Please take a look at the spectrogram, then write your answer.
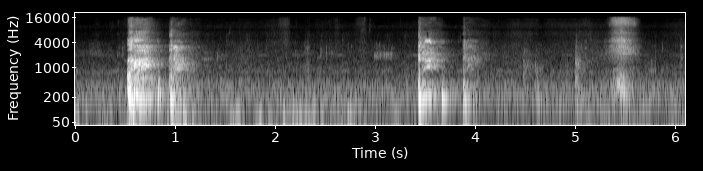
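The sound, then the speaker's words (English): Coughing fits after drinking water: a pair of loud, harsh coughs, a pause, then another double cough, followed by a softer breathy cough at the end. No talking. “Excuse me about that, I was just drinking some water,”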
